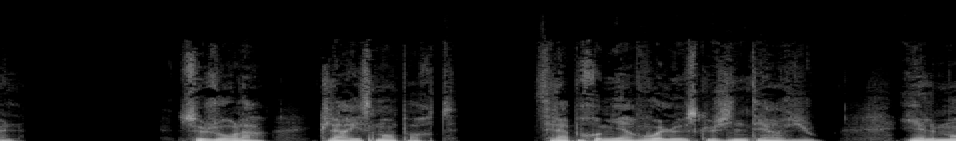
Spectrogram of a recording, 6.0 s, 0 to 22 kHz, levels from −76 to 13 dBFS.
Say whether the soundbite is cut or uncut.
uncut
